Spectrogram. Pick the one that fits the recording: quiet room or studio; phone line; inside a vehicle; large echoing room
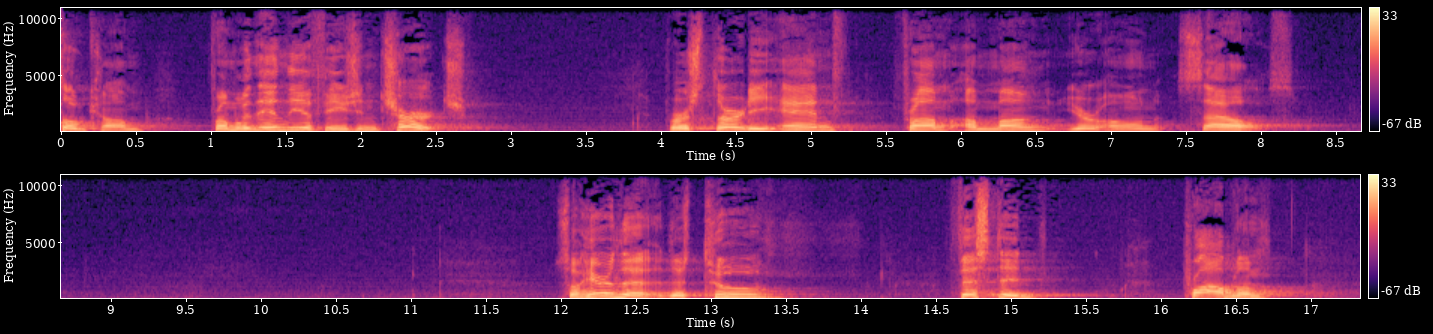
large echoing room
